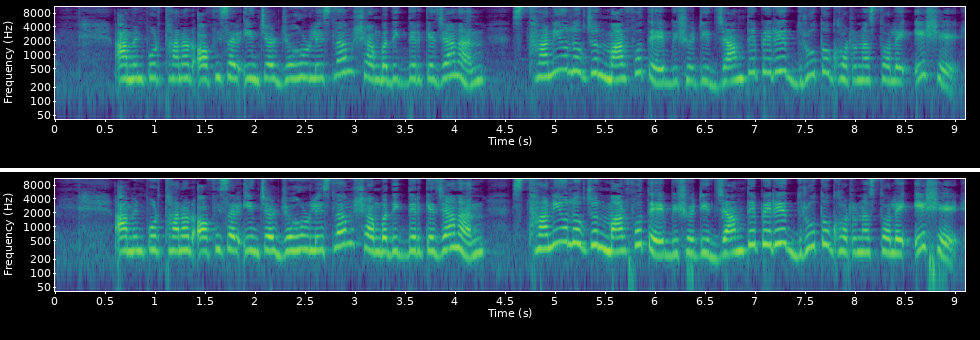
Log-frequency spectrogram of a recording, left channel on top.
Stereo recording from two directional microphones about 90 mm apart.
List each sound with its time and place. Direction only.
0.7 s a woman's voice: 40° right (ahead or behind)
5.5 s a woman's voice: 50° right (ahead or behind)
7.3 s a woman's voice: 35° right (ahead or behind)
